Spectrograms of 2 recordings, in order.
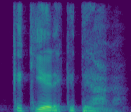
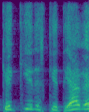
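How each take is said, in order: First: Voz de Jesús, grave. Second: Said in the usual way. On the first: Acted. Jesus asks Bartimeo softly. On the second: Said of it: "le preguntó".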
